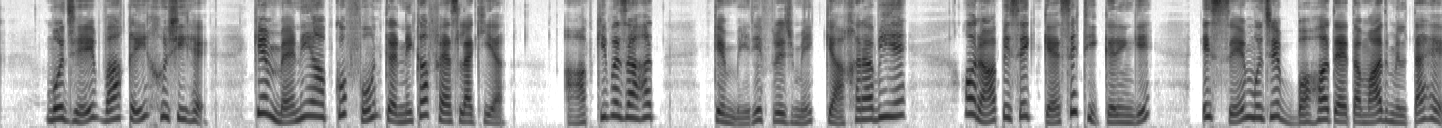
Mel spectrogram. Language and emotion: Urdu, happy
